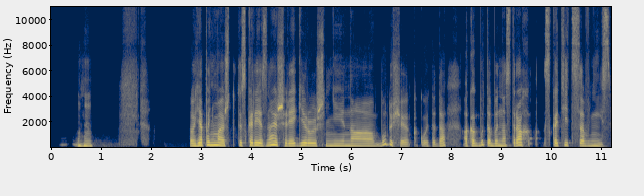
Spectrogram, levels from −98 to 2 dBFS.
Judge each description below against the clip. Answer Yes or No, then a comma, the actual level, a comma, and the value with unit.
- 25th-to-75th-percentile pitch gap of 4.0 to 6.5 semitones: No, average, 3.1 semitones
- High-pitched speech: No, medium, 180 Hz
